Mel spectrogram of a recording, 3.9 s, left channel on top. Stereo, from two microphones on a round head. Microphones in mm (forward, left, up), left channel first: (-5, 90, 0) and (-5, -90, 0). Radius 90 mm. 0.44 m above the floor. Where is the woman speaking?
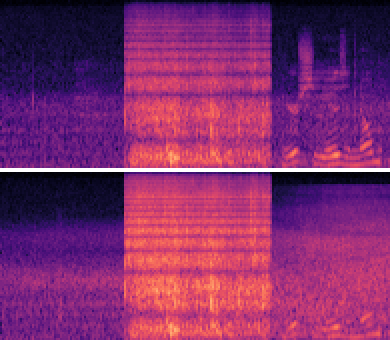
45° left (ahead or behind).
